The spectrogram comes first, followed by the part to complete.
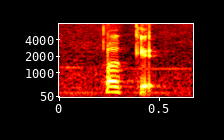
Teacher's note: Use a stop T at the end. Not bucket. Stop the air with your tongue.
